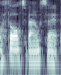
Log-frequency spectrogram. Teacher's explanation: she's using the T there at the end of 'thought' and 'about', I think because each following word begins with a vowel sound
